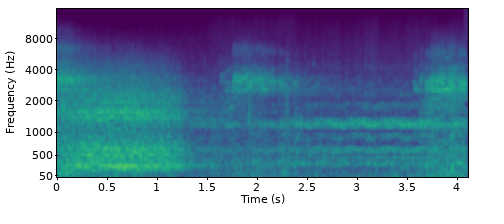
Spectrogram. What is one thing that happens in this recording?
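Keys jingle in a car's ignition.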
